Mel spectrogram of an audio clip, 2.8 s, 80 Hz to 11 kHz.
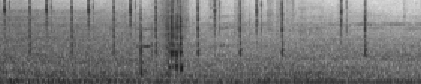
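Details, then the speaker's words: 2006 Mini Cooper S supercharged, engine running: quick even clicking, several per second, from a relay in the under-hood fuse box pulsating with nothing happening; the relay was warm, and the car struggles to start. "you guys hear that something is clicking in here but it's like nothing is happening"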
